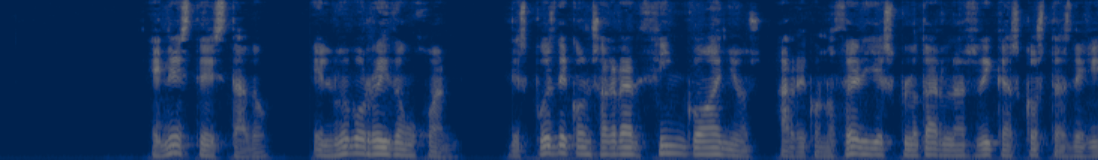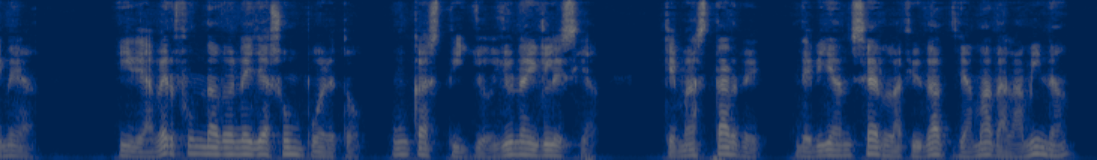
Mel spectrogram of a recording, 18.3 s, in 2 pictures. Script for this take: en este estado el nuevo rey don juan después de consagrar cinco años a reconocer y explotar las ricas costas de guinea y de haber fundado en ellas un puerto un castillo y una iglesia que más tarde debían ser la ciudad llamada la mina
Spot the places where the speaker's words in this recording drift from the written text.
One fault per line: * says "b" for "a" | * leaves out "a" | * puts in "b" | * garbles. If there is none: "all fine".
all fine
